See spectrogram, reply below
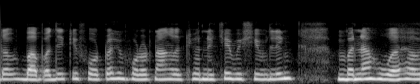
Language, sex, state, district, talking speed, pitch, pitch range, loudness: Hindi, female, Uttar Pradesh, Lalitpur, 185 wpm, 240 Hz, 230-255 Hz, -14 LUFS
